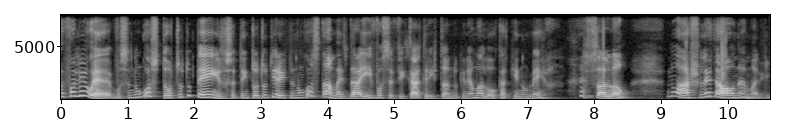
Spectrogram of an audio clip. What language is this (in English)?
Portuguese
